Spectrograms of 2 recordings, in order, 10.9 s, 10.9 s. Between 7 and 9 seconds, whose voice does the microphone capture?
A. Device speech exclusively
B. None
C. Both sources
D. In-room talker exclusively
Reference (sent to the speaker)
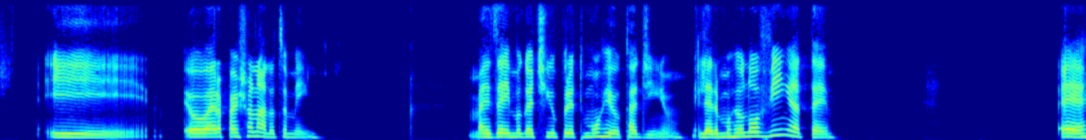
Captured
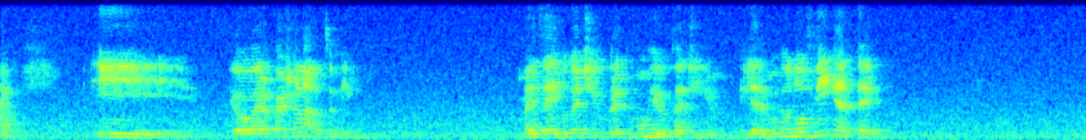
A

